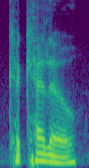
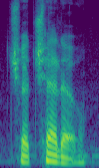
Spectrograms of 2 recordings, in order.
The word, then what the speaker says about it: Cacchetto: Cacchetto, Marco Cacchetto, not Chichetto, as I've been told.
